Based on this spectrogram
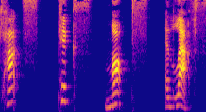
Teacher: The sound before the S was an unvoiced sound, so all of those had the S sound at the end.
